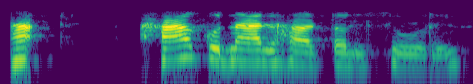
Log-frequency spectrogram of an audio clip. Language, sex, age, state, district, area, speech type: Hindi, female, 60+, Madhya Pradesh, Betul, urban, conversation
